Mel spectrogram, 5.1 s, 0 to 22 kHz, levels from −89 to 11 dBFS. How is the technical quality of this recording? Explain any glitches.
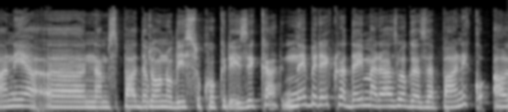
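The recording has three dropouts where compressed frames were skipped, at 0.30–0.34 s, 1.47–1.51 s and 4.76–4.80 s. Whole blocks of encoded audio never reach the output, so playback jumps ahead, losing roughly 70 ms, 150 ms and 100 ms respectively. At each join the sound abruptly resumes slightly further along.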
